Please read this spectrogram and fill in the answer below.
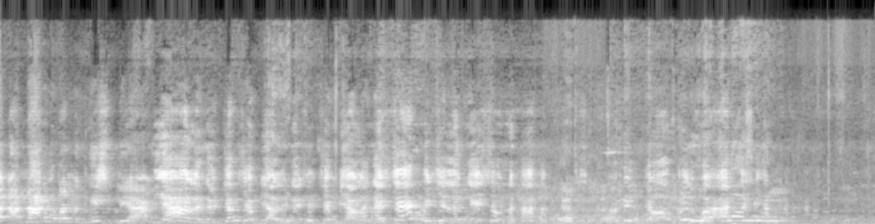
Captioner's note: laughs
